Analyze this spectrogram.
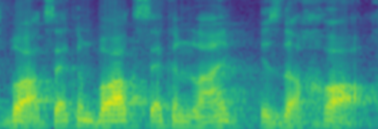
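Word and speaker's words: خ: Next box, second line, is the kha. Kha, you say it like you're clearing your throat.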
